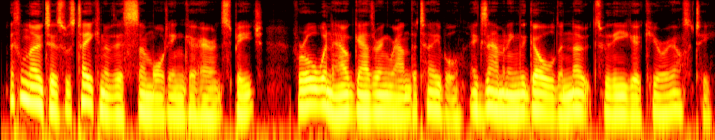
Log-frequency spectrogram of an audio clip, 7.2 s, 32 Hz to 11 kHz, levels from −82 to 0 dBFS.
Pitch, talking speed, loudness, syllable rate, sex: 105 Hz, 210 wpm, -17 LUFS, 6.9 syllables/s, male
